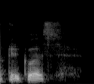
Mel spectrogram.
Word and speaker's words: Griquas: Yeah, Griquas.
